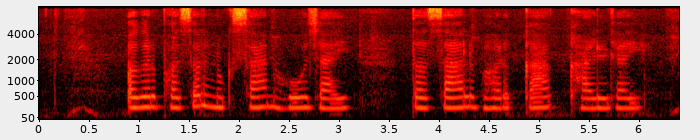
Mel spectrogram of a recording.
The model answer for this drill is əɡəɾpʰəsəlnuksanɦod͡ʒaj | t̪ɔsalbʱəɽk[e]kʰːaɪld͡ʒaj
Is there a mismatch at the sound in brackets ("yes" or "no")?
yes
